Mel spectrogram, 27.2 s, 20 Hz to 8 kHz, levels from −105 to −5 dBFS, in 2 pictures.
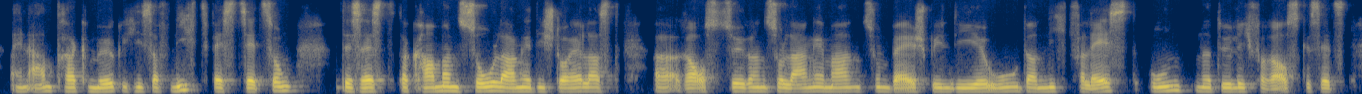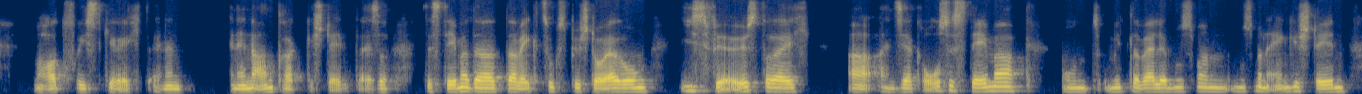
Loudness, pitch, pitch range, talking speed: -25 LUFS, 120 Hz, 115-125 Hz, 125 wpm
